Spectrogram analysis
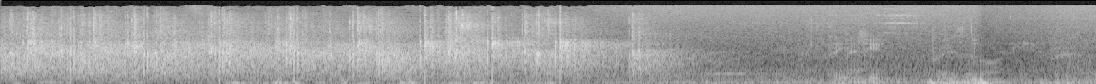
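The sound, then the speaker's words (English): An audience applauds to welcome a speaker at a Friday night church service in Watsonville, California. Dense, steady clapping lasts about three seconds, then fades into quieter room sounds with a few scattered thumps. “why don't we put our hands together as I welcome up Brother Jeremy as he comes up and shares here this beautiful Friday night”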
